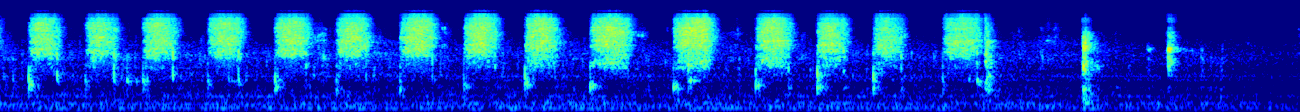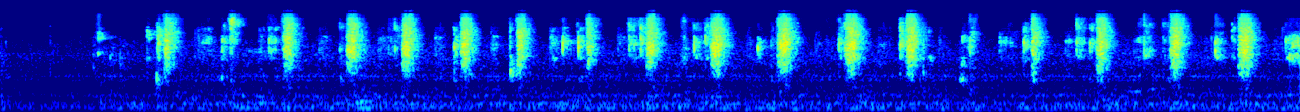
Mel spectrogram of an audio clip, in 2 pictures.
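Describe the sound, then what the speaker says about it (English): A hand-pump spray bottle mists water onto mixed media album pages in a long run of quick, sharp hissing bursts. The sprays come in a rapid, even rhythm, pause briefly, then start again close and clear. "I need a regular spray bottle"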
